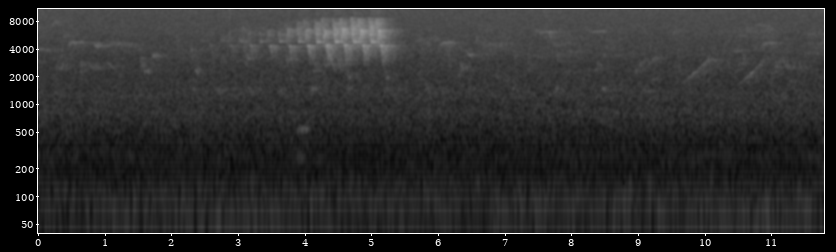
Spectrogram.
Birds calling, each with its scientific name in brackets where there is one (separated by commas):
Northern Cardinal (Cardinalis cardinalis), Gray Catbird (Dumetella carolinensis), American Crow (Corvus brachyrhynchos), Ovenbird (Seiurus aurocapilla)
